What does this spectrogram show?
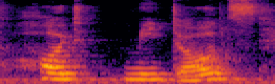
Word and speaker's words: Hodmedod's: That's Hodmedod's, and you spell it exactly how you say it, Hodmedod's.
